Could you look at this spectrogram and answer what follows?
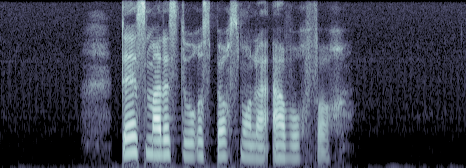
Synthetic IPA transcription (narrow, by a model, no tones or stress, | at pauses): d̪̥eːsɔm̩æːd̪eːst̪uːʁəspœʁsmoːlə̰ʔæːʁʋʊʁfɔ̰ʁ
